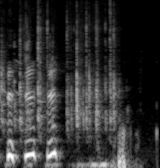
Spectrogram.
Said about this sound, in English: The typing. Doing some intense calculations.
